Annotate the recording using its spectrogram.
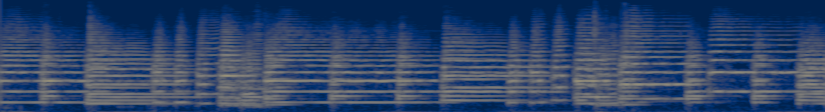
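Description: Cornet section of a brass band playing on its own, several cornets sounding held notes together in harmony, the chords changing every second or so.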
